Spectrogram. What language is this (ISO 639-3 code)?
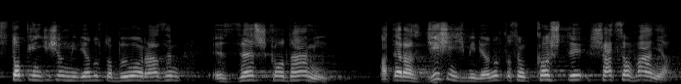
pol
